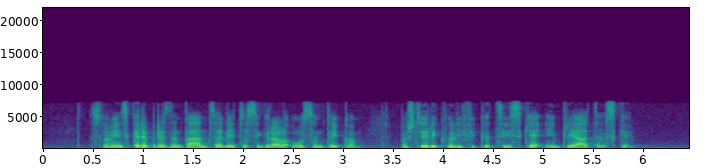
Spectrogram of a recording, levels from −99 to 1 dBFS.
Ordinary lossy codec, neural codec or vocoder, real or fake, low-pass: none; none; real; 7.2 kHz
